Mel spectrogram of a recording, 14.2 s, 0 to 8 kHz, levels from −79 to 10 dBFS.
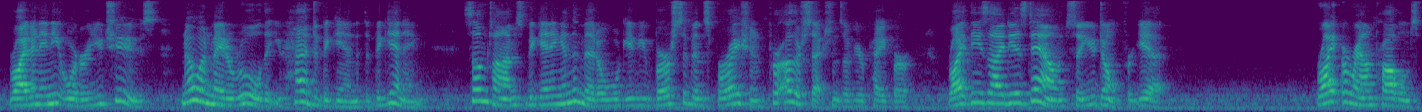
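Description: No technical fault can be heard anywhere in the audio. It has passed through a working wideband call path, which leaves nothing above about 8 kHz and adds the usual coding texture typical of a codec like G.722.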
